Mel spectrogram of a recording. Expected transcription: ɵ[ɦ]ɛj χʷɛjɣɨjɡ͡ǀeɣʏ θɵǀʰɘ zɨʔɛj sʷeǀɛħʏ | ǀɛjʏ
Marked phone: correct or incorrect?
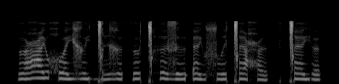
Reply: incorrect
